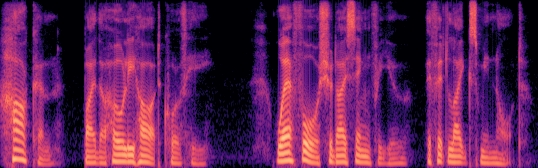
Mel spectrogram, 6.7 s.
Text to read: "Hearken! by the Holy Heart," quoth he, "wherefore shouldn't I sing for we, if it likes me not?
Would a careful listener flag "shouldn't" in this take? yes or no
yes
